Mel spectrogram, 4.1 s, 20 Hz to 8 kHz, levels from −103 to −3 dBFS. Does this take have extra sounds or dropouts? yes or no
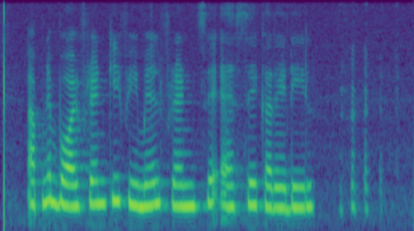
yes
